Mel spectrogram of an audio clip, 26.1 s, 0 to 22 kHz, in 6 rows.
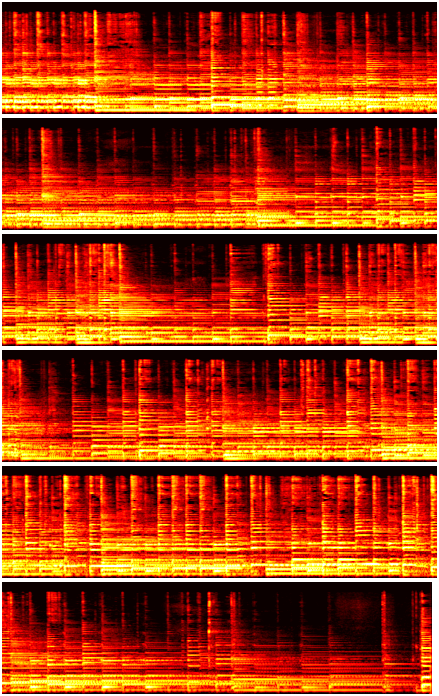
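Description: Solo flamenco guitar, a 1969 Francisco Barba of cypress with a German spruce top, playing a taranta: plucked melodic runs over ringing low bass notes. There is a short drop in volume near the end.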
